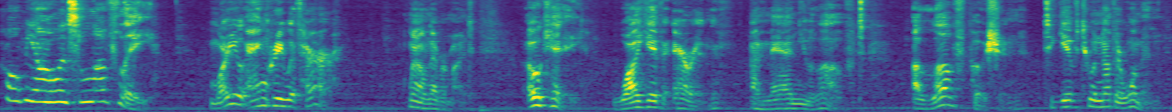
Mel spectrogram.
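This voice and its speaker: Man, gaming host, hugely varied intonation, unhurried slow pace, wry, casual, faint noise behind. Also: a little high, big pitch swings. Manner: wry, amused. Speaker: let's play host. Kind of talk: casual game commentary.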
